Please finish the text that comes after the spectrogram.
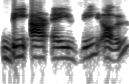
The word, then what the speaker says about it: Bravo: V okay now go slow Now spell it out for everybody Sandra bra which is b r a v o like clapping Bravo that's my last name Sandra bravo.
